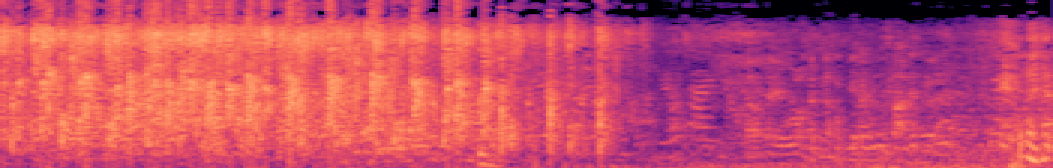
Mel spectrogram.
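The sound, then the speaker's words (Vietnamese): Several people clap their hands together in a quick, dense patter over murmuring chatter for about four seconds, then the clapping fades and quieter talking carries on. “À, vỗ tay.”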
